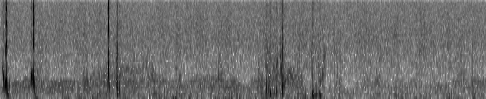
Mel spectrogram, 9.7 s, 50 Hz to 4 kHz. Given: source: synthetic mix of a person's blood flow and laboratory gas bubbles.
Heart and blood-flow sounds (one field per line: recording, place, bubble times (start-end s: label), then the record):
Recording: Doppler ultrasound of blood flow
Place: subclavian vein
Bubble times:
0.02-0.20 s: bubbles
0.59-0.72 s: bubbles
2.12-2.21 s: bubbles
2.29-2.42 s: bubbles
5.29-5.74 s: bubbles
6.21-6.50 s: bubbles
From the record:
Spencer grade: 2 (many but less than half of the cardiac periods contain bubble signals, singularly or in groups)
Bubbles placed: anywhere in the cardiac cycle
